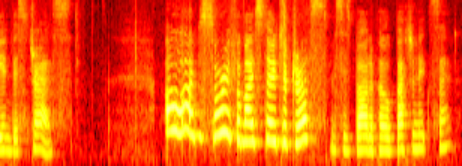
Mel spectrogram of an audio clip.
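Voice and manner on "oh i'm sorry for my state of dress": high, loud, apologetic lady's voice; a fussy lady saying sorry in a rush; flustered lady apologising. A narrator's reading.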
